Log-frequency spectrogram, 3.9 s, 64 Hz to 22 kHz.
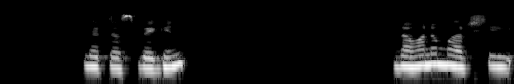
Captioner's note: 5–7 seconds silence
